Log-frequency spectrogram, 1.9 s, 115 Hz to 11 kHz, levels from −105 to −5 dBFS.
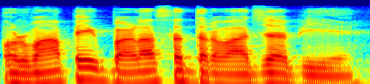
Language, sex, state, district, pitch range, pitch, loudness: Hindi, male, Uttar Pradesh, Lucknow, 100-115 Hz, 110 Hz, -14 LUFS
